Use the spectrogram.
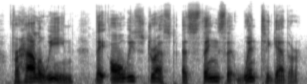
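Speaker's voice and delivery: usual speaking voice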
